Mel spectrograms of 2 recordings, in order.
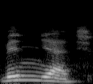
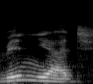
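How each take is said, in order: No difference in how they are said.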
